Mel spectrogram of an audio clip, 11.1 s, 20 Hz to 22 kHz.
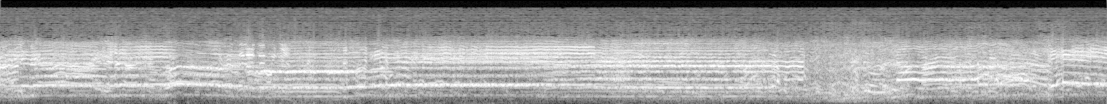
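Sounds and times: crowd chatter: 0.0 - 11.0
group singing held note: 0.0 - 11.0.

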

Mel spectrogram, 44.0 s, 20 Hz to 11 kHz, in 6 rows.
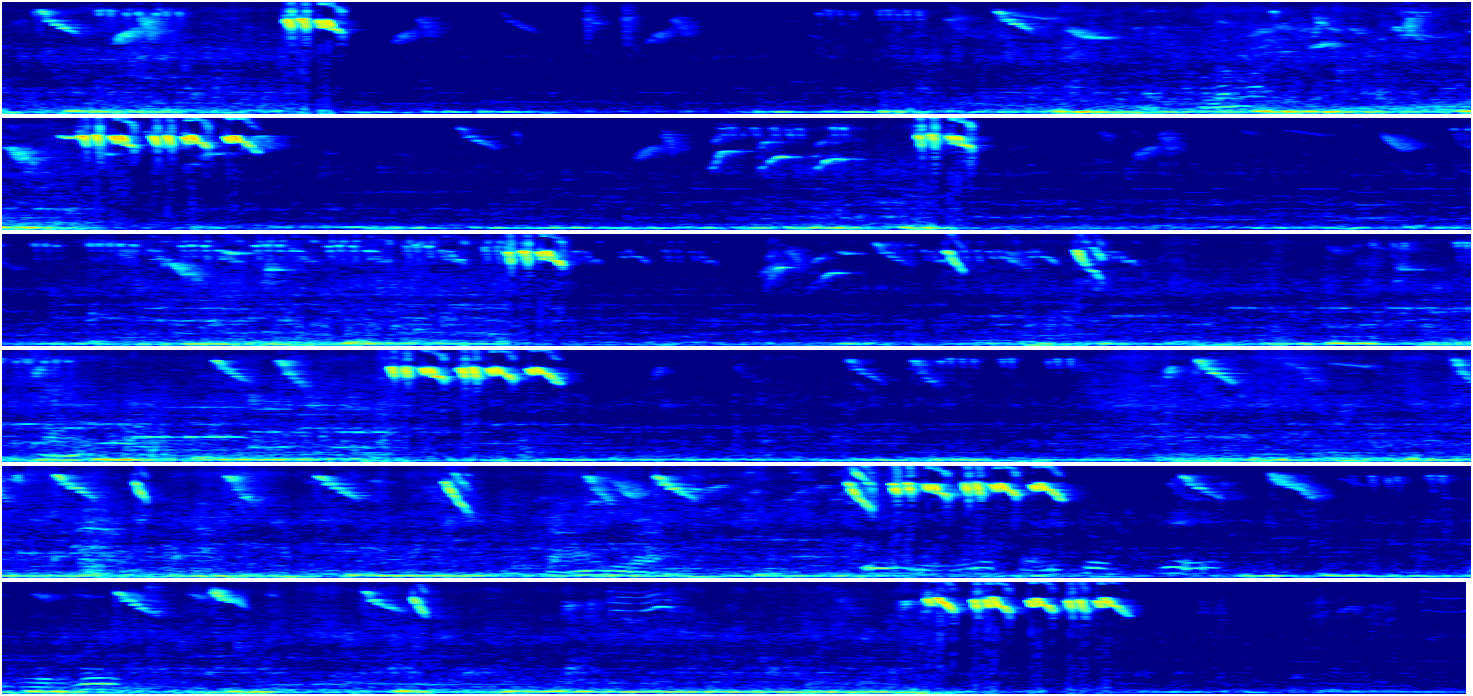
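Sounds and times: bird chirping and singing: 0.0 - 44.0.

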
